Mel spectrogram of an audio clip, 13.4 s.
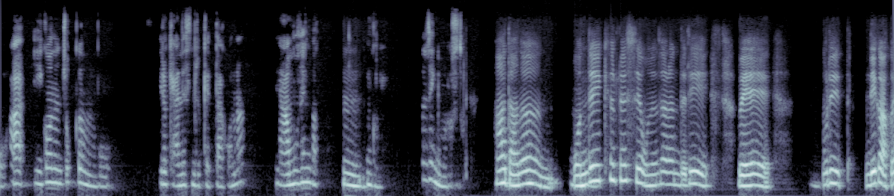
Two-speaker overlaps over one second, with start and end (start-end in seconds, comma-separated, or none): none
